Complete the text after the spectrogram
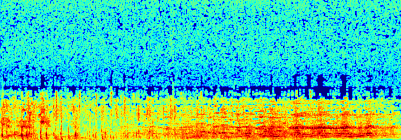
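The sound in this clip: Horses Silver and Scout gallop off in a radio western, a fast, loud clip-clop of hooves that carries through the scene.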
